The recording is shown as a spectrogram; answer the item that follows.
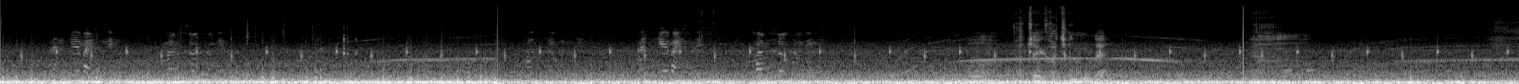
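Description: Car cabin road noise while driving at speed: a loud, steady low rumble from tyres and engine, with faint regular ticking above it.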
